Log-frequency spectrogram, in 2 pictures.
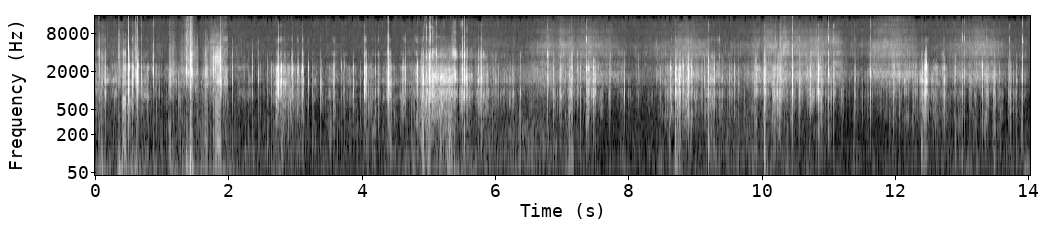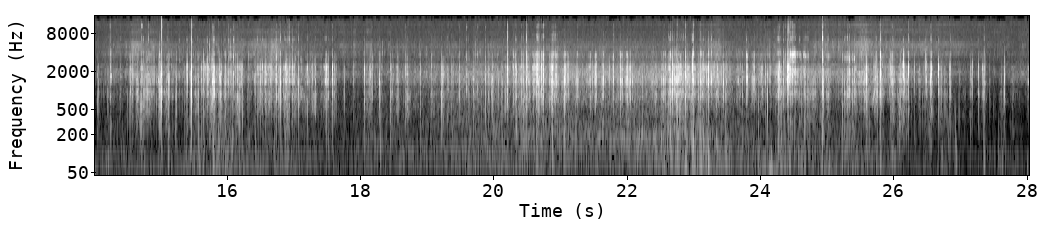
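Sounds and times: sharp clicks and knocks: 0.0s - 28.0s.

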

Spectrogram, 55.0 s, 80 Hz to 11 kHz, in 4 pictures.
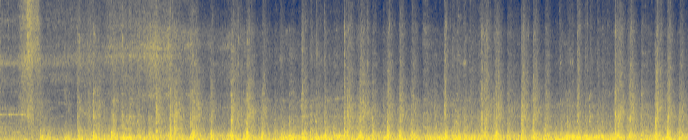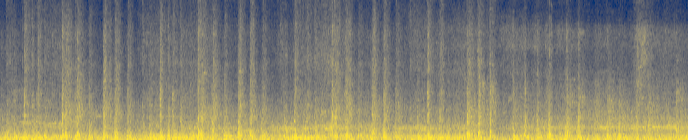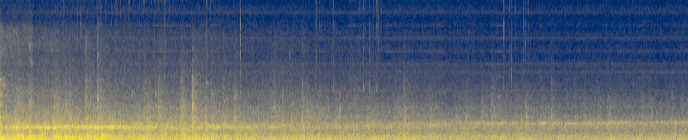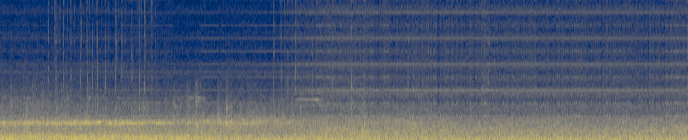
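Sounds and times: thin high tone: 0.0s - 3.7s, 46.8s - 55.0s
subway train rumbling past: 0.0s - 52.8s.

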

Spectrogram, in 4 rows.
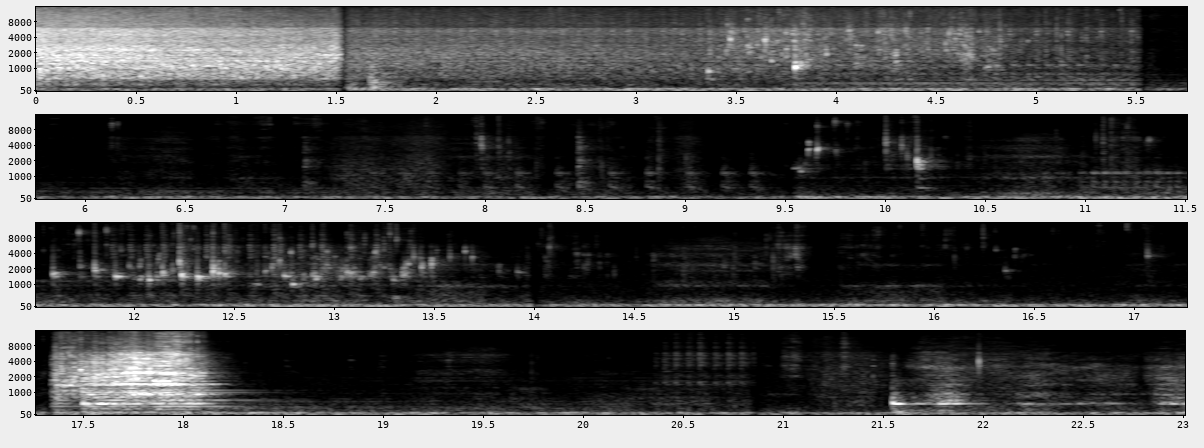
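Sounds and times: sauce simmering and bubbling: 0.0s - 5.6s
spatula scraping skillet: 17.4s - 18.3s, 21.0s - 23.0s.

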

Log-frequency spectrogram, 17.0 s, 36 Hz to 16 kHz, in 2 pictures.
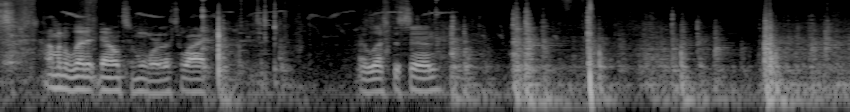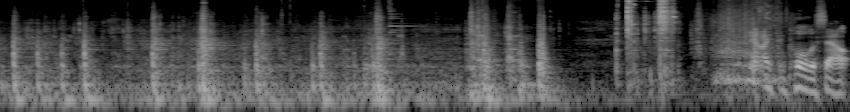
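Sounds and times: winch metallic clicks and clunks: 4.3s - 15.6s.

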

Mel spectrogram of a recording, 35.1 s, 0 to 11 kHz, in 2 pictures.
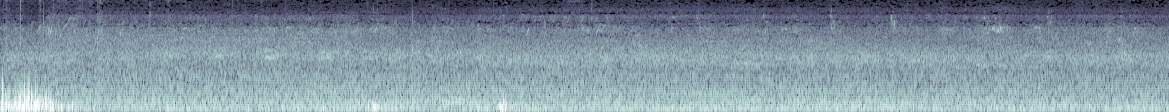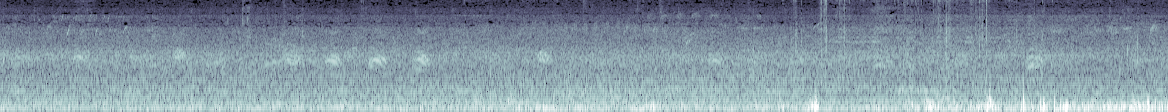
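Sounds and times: distant city noise: 0.0s - 35.0s
wind: 0.0s - 35.0s
crows cawing: 21.6s - 24.2s, 25.6s - 25.9s, 32.9s - 33.2s.

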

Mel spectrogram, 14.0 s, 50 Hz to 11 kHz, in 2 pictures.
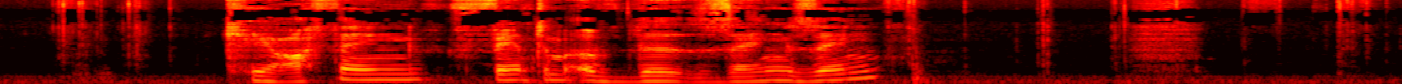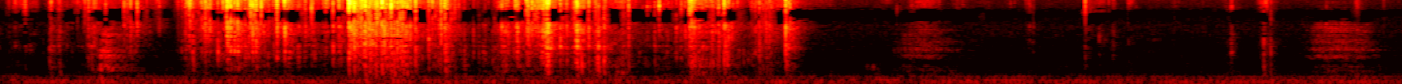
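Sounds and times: foil wrapper crinkling and tearing: 6.6s - 11.1s.

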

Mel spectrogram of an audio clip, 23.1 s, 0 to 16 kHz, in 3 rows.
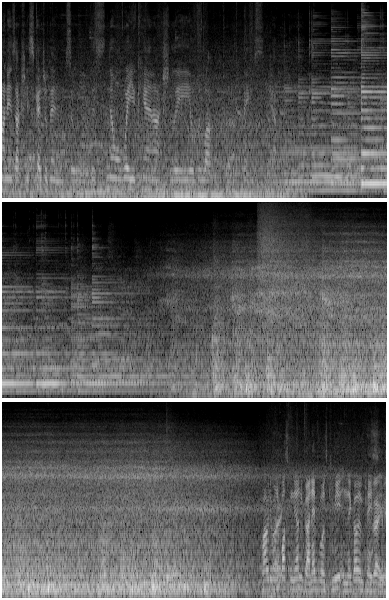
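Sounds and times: acoustic guitar music: 5.6s - 12.1s
high squeal of train wheels: 10.9s - 20.8s
underground train wheel rumble: 10.9s - 23.0s.

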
